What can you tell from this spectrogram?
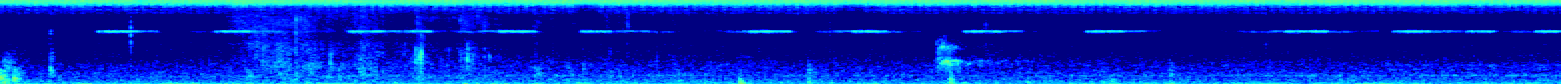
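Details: Grasshoppers (Caelifera) in a nature area in Hungary, Central Europe, in the evening: a steady, very high-pitched insect hiss runs throughout, while short, pure whistled notes repeat roughly every second, with a few faint low knocks.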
